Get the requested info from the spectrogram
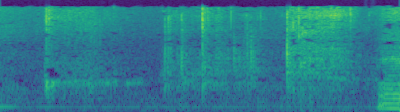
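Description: Hands handling craft materials and tools on a work table: a few light clicks and knocks with soft rustling, over a faint steady hum.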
